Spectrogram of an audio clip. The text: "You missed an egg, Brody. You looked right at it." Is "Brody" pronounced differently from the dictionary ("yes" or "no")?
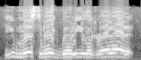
yes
